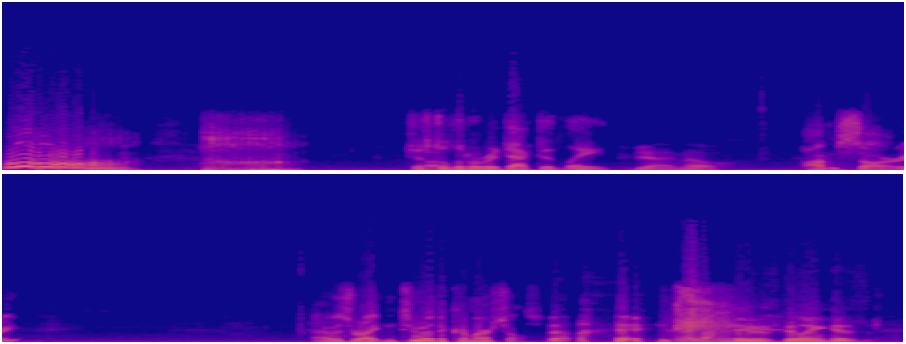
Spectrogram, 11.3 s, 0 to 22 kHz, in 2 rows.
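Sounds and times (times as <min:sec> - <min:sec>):
horse snorting: 0:00.7 - 0:01.9
speech: 0:02.6 - 0:05.9, 0:07.6 - 0:11.2.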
